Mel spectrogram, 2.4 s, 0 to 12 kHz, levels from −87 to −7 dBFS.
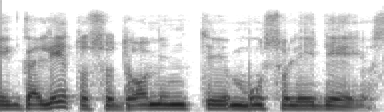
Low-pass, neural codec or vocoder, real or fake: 10.8 kHz; vocoder, 24 kHz, 100 mel bands, Vocos; fake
